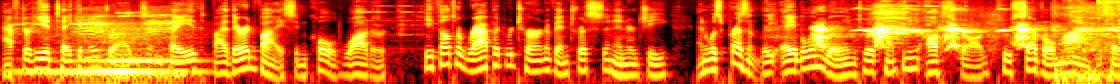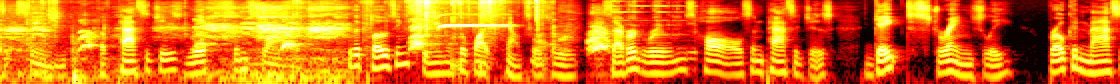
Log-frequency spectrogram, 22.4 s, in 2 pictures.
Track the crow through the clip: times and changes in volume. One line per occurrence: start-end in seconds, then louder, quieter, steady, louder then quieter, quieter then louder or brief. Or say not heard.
0.0-2.2 brief
8.4-14.8 quieter then louder.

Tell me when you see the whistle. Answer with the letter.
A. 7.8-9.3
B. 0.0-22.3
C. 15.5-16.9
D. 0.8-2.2
C.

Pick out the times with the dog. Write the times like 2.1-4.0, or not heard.
8.1-17.3.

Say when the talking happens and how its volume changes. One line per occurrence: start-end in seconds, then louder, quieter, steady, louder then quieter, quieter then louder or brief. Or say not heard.
0.0-22.3 steady.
